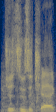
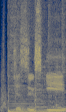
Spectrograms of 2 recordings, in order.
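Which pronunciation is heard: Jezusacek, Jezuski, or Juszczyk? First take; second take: Jezusacek; Jezuski. First: The name is said as Jezusacek. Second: The name is said as Jezuski. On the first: "I've literally heard everything under the sun" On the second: "I've literally heard everything under the sun"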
